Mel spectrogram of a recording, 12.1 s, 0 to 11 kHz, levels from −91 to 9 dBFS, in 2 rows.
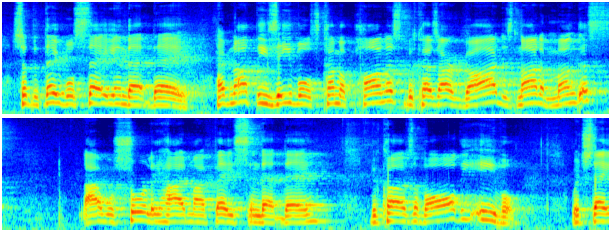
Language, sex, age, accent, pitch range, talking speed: English, male, 40-59, American, 170-205 Hz, 190 wpm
